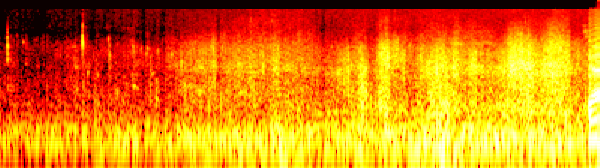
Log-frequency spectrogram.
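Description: Wind buffeting the microphone: a rushing noise that grows steadily stronger.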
